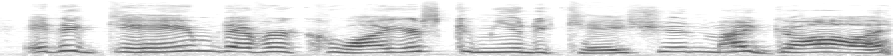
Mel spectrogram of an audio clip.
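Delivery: mock voice full of disappointed, let-down disbelief. Retelling another player's reaction to someone speaking Dutch: imitating Silver's disappointment. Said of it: "Just the disappointment of Silver being like".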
